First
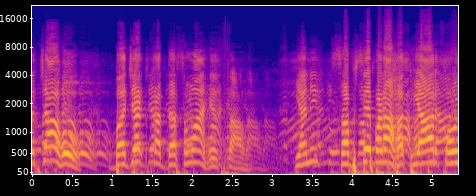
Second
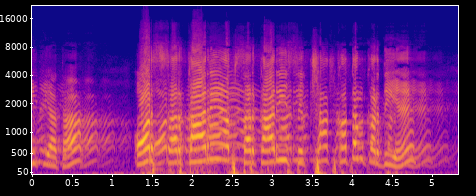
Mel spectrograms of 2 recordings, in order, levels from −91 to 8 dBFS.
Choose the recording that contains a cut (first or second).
first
